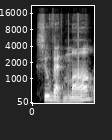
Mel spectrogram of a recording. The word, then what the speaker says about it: sous-vêtement: Sous-vêtement is how it's pronounced. You just want me to say none of those letters.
